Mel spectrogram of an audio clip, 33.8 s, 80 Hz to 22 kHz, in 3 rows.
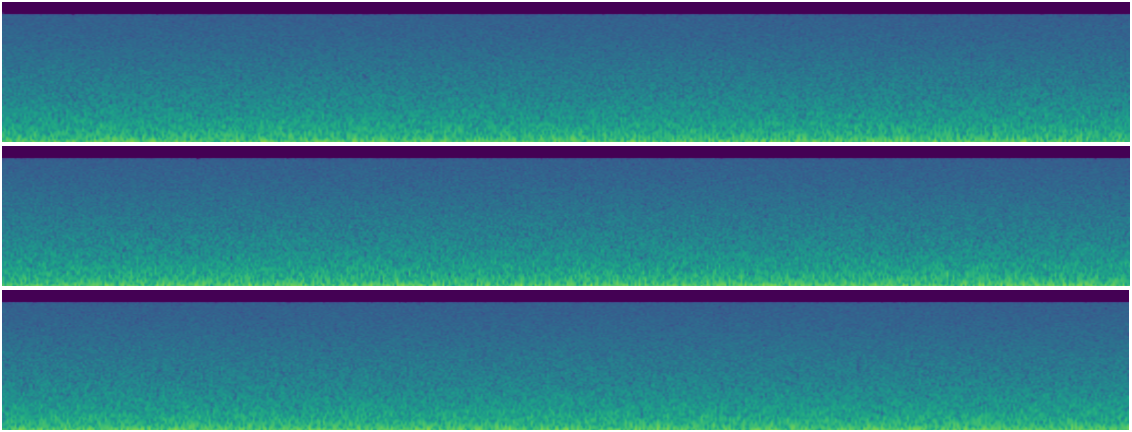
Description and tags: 30 seconds of brown noise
